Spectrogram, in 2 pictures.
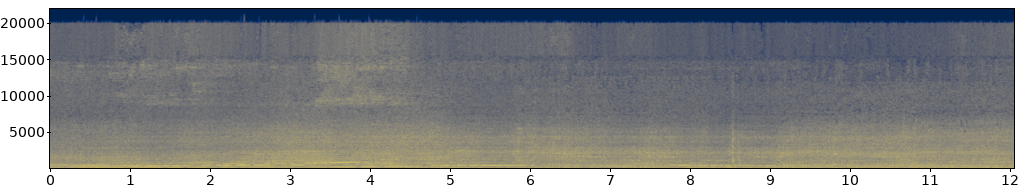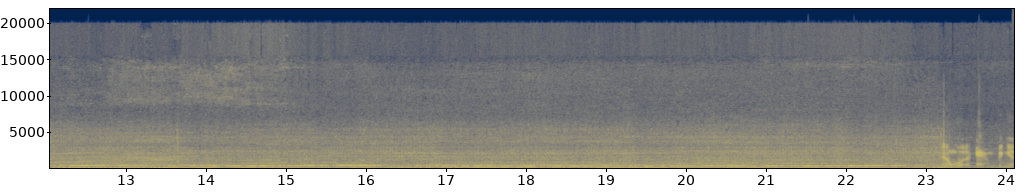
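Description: Car engine straining up the mountain road to Gunung Telomoyo in first gear, a loud continuous drone whose pitch rises and falls with the throttle throughout, close to the microphone.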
